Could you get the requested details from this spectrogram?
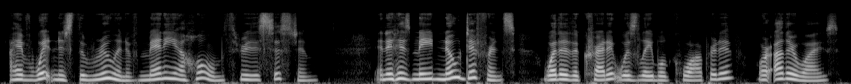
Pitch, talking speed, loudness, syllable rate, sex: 220 Hz, 185 wpm, -19 LUFS, 6.2 syllables/s, female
